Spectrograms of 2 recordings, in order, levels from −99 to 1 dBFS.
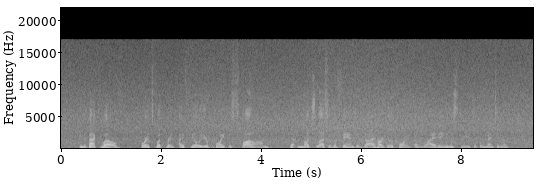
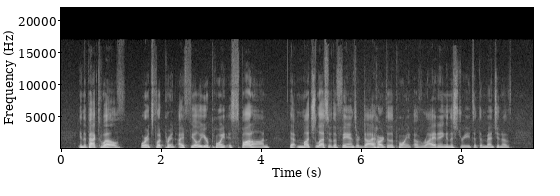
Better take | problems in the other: second | hiss; loud; throughout; 2 dB below the speech; faint in the second

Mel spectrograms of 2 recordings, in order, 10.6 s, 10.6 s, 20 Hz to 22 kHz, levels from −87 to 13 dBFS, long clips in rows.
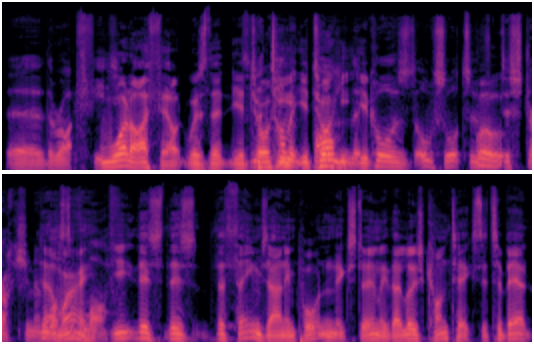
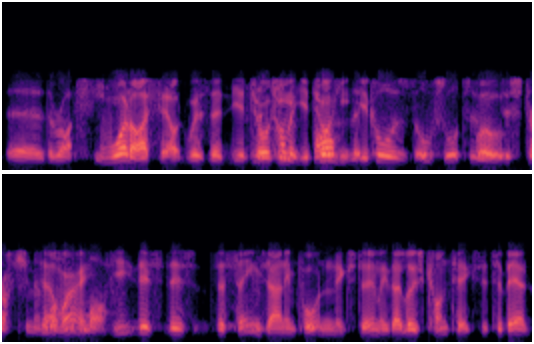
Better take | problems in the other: first | phone-call audio; nothing above 3 kHz

